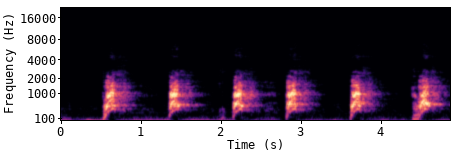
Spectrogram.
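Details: German Shepherd named Leo, a protective house dog kept at the gate, gives six deep, evenly spaced barks about every three-quarters of a second, each a sharp burst, with quiet background between them.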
